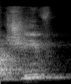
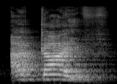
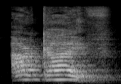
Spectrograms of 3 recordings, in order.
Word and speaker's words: archive: وهل فعلا بتتنطق زي كلمة أرشيف زي ما ناس كتيرة بتنطقها أرشيف؟ لا حبيب قلبي، تعال نسمع نطق كلمة أرشيف ونبدأ كالمعتاد بالبريتش أكسنت. جاهز؟ اسمع. أكايف أكايف أكايف. أما بالأمريكان أكسنت أركايف أركايف، مش أرشيف مش أرشيف، أركايف بالأمريكان.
